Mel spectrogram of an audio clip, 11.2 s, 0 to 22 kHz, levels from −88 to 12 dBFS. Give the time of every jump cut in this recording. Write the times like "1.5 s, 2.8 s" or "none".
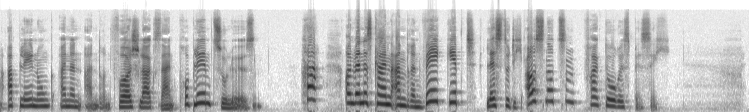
none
